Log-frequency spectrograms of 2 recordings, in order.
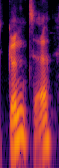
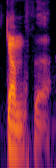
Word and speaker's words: Gunther: pronunciation they're going with i know the correct pronunciation is gunter uh we in fact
